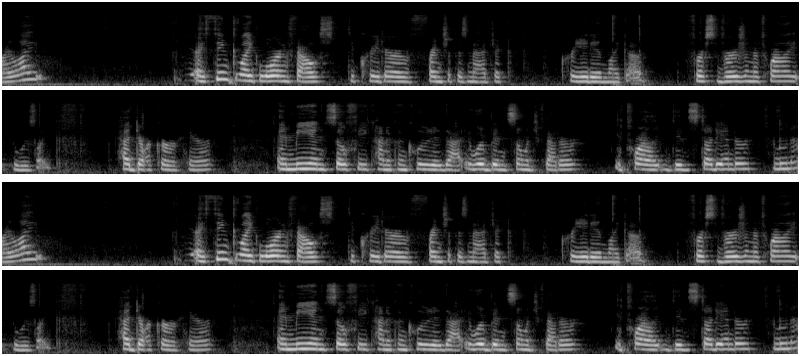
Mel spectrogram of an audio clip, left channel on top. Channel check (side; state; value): both; identical; correlation 1.00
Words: I think like Lauren Faust, the creator of Friendship is Magic, created like a first version of Twilight. It was like had darker hair, and me and Sophie kind of concluded that it would have been so much better if Twilight did study under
